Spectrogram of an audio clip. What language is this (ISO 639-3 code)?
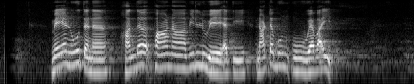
sin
